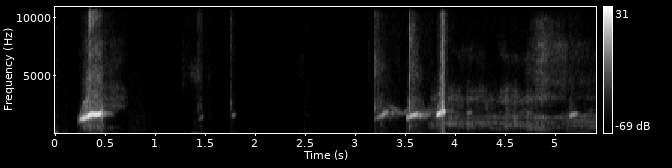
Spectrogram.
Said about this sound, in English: Oh, damn. Your whistle's too high.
